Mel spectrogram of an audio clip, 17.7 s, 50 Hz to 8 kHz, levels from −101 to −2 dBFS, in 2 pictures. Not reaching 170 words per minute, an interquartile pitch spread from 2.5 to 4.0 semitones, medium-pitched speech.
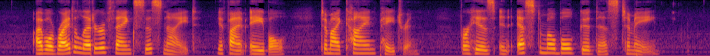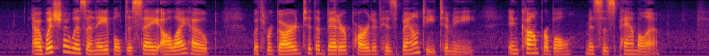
No: average, 160 wpm; average, 3.5 semitones; high, 195 Hz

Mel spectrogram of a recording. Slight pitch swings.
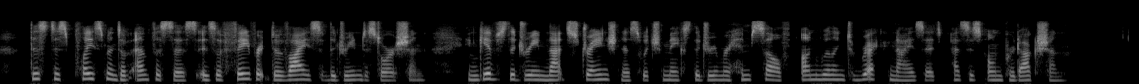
Yes: narrow, 2.0 semitones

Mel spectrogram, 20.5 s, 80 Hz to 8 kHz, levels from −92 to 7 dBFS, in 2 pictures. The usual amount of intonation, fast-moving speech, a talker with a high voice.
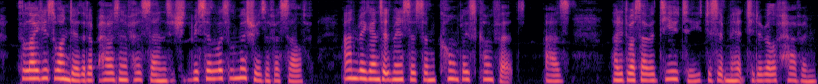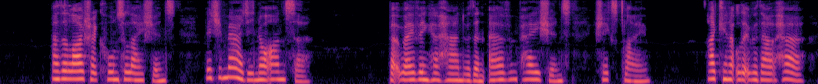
No: average, 3.2 semitones; average, 185 wpm; high, 240 Hz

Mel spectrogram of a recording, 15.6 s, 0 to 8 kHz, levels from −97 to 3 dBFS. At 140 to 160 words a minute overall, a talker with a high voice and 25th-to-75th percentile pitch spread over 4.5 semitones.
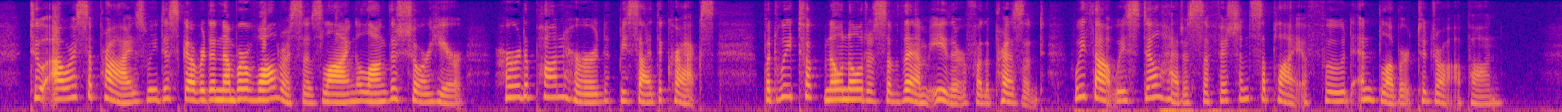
No: average, 175 wpm; high, 215 Hz; average, 5.1 semitones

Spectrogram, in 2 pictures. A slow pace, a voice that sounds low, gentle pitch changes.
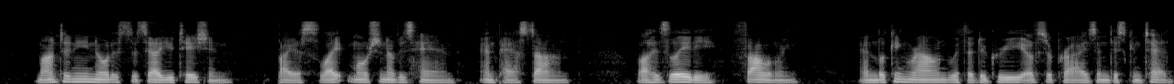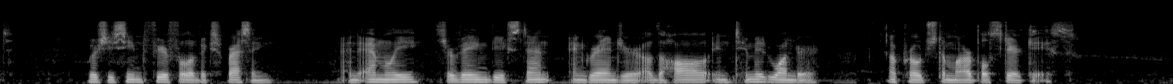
Yes: slow, 130 wpm; low, 105 Hz; narrow, 1.6 semitones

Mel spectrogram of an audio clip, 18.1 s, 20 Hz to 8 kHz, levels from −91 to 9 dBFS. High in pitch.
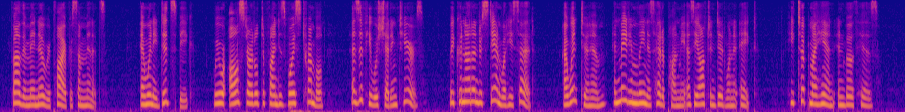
Yes: high, 235 Hz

